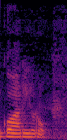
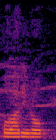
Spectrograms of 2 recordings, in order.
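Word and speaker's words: قواريرا: Di bacaan qawariro ada 3 cara membacanya. Yang pertama, apabila berhenti pada qawariro pertama, maka ro-nya dibaca panjang. Dan apabila berhenti pada qawariro kedua, maka ro pertama dibaca pendek dan qawariro yang kedua dibaca sukun.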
